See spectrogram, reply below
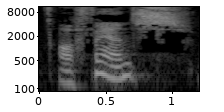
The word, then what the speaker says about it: offense: It has two different pronunciations depending on use, and according to the dictionary, offense, when you emphasize the second syllable, has the idea of a violation or breaking of social or moral rule, transgression, or sin.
